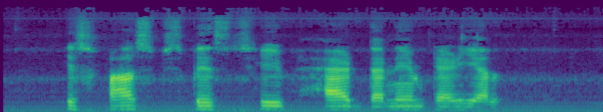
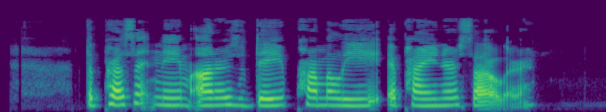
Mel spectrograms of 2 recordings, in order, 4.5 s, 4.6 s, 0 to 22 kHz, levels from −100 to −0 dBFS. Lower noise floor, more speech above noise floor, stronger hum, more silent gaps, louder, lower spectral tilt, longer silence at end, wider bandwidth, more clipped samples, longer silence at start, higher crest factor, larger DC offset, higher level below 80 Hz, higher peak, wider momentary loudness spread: about the same, -56 dBFS vs -55 dBFS; about the same, 30 dB vs 31 dB; first, 50 Hz at -55 dBFS vs none; neither; about the same, -26 LUFS vs -24 LUFS; about the same, -3.5 dB/octave vs -3.5 dB/octave; first, 0.8 s vs 0.55 s; first, 16.5 kHz vs 11.5 kHz; neither; second, 0.5 s vs 0.65 s; about the same, 22 dB vs 20 dB; neither; first, -58 dBFS vs -76 dBFS; about the same, -4 dBFS vs -6 dBFS; about the same, 12 LU vs 12 LU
